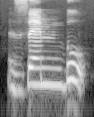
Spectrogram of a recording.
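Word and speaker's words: 全部: So it should be pronounced as Okay, so this word should be pronounced as Shimbun. Shimbun, which means newspaper. The second example is Zembu.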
